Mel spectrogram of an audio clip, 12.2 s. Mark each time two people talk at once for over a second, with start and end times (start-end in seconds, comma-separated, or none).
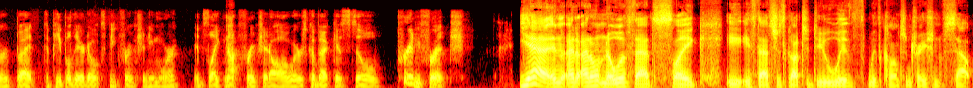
none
